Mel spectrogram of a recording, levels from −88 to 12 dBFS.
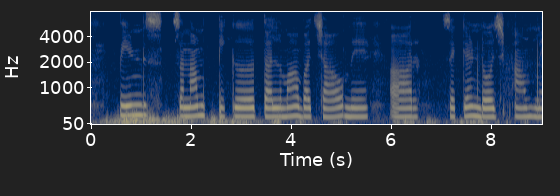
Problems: constant background noise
